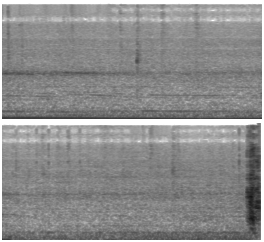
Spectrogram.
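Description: A car driving in second gear through a narrow lane, its engine a low steady hum that drops off midway, followed by a brief louder burst at the end.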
